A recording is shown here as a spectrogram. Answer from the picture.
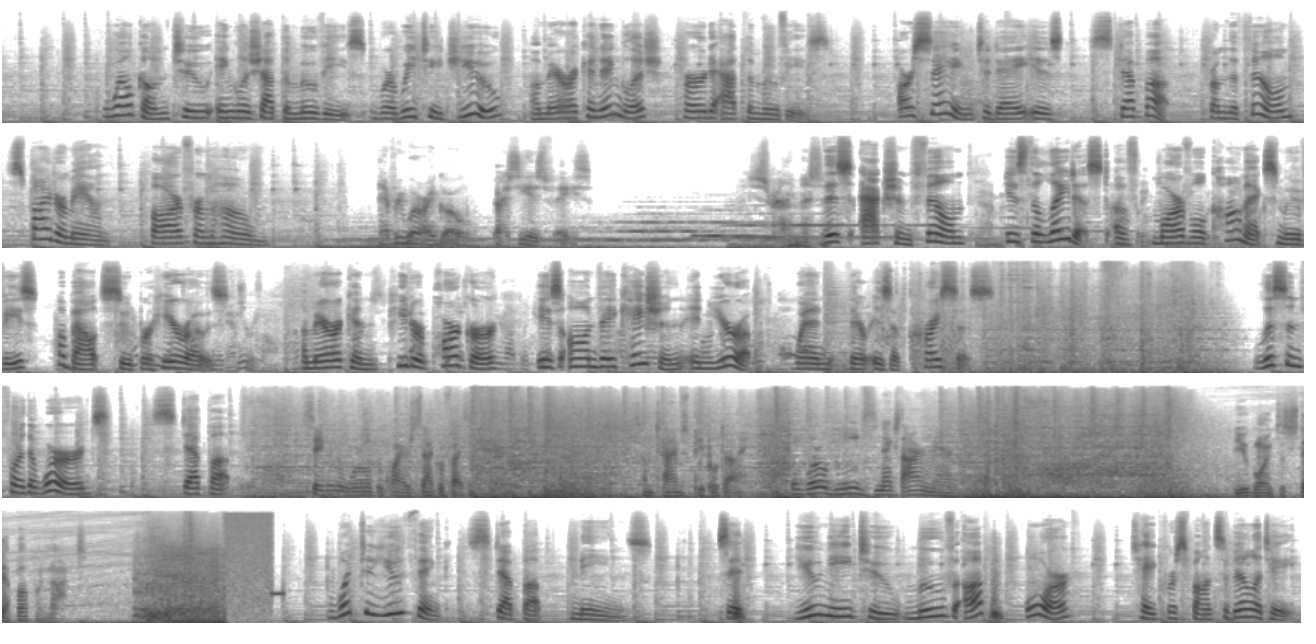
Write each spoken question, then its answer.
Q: What do you think step up means?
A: The answer is take responsibility.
